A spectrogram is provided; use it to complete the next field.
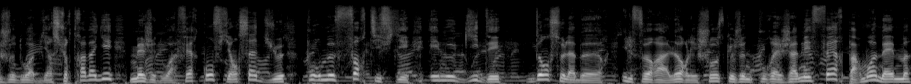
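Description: The man's medium-pitched voice shows very wide pitch swings. He talks at a moderate pace. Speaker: preacher. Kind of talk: sermon, earnest Bible teaching. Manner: earnest, warm, conversational, emphatic.

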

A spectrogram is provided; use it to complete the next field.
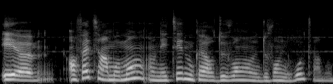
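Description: A woman talks at a fairly quick pace. Her medium-pitched voice has lively intonation. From Paris region, France. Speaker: youth church leader. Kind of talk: testimony. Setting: hair salon. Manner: halting.

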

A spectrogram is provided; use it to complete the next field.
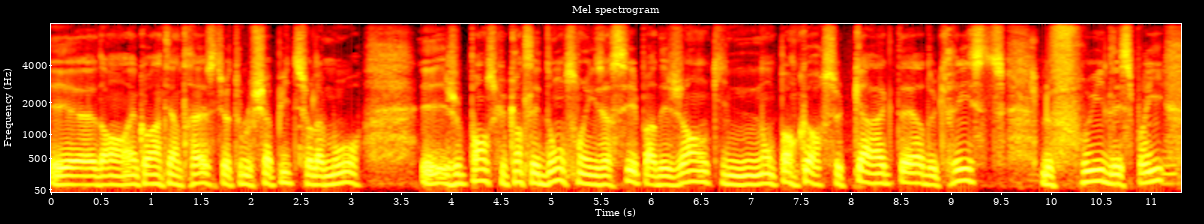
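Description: Delivery comes at a very slow pace with fairly even intonation. Noticeable background noise runs underneath. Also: man, medium pitch for a man. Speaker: pastor. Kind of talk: casual chat.

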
